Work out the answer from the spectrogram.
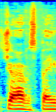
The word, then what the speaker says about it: Jervis Bay: the name jarvis but generally i think in the uk it's pronounced jarvis like berkeley or darby and i heard it first as jarvis bay from my dad so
